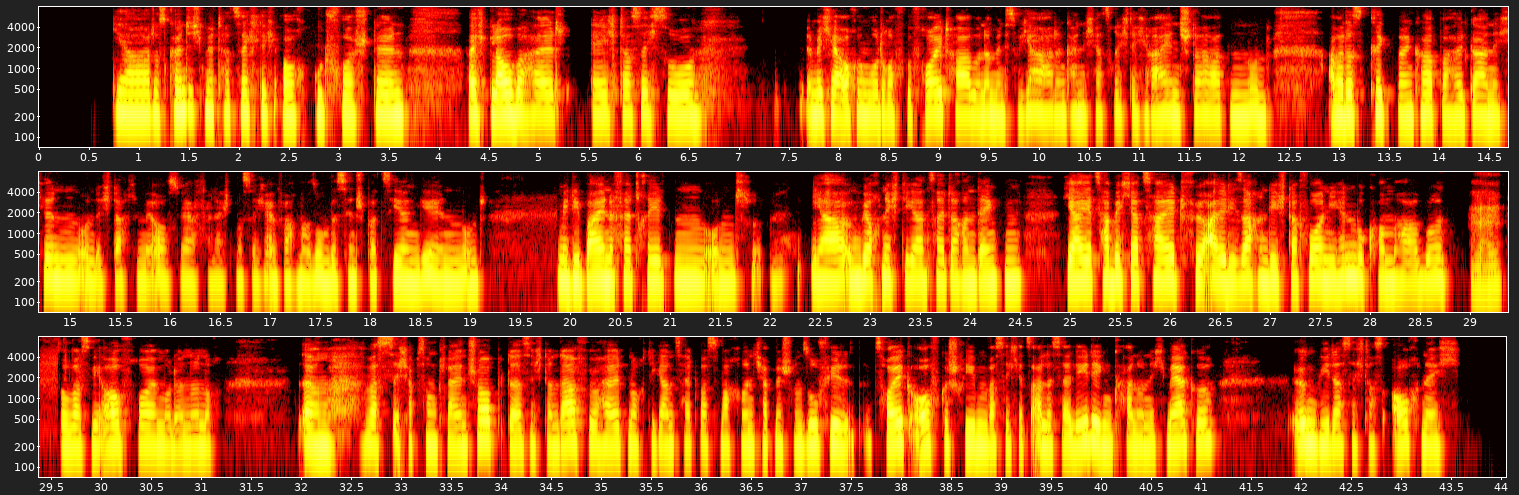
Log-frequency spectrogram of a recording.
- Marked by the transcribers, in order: none
- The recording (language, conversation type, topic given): German, advice, Warum fühle ich mich schuldig, wenn ich einfach entspanne?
